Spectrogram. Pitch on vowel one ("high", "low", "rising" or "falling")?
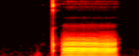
low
